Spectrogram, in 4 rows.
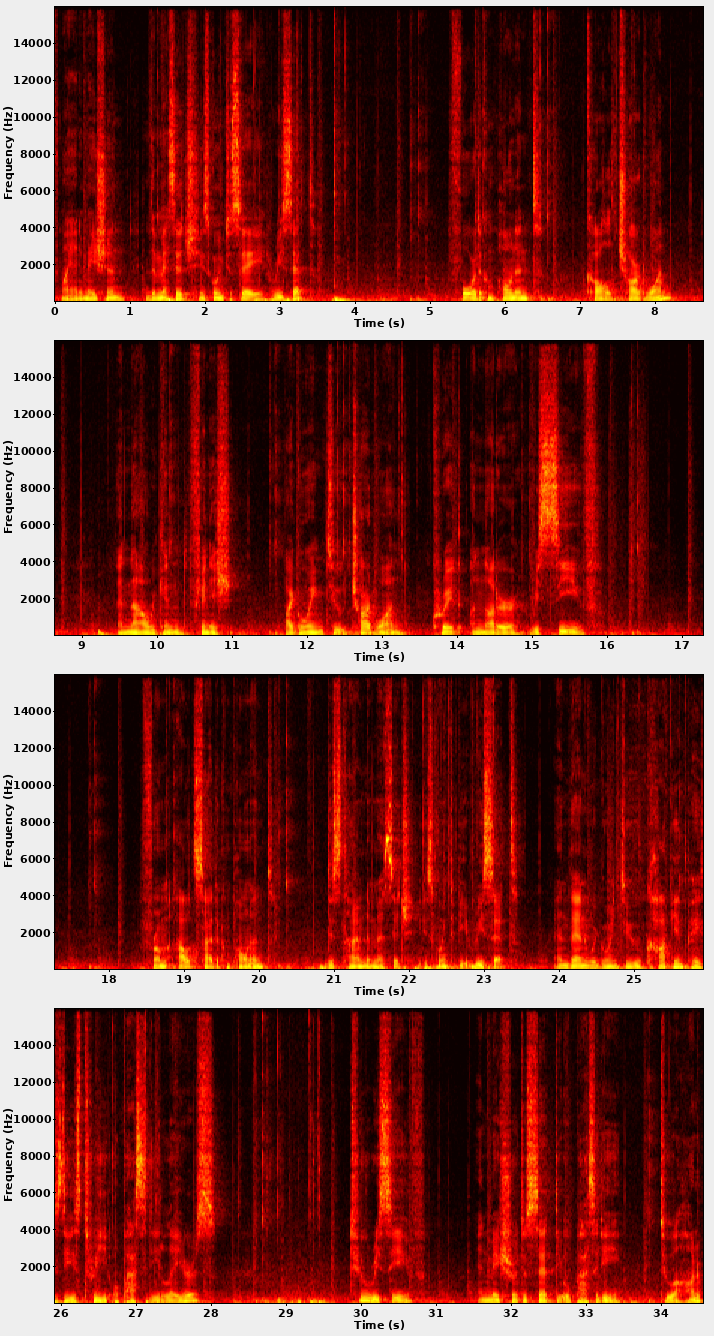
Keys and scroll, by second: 2.4-3.7 typing, 27.1 super+c, 29.3 super+v.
